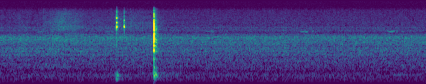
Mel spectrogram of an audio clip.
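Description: Near silence with a few clicks from a computer mouse: two faint ones a little over a second in, then a sharper one.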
